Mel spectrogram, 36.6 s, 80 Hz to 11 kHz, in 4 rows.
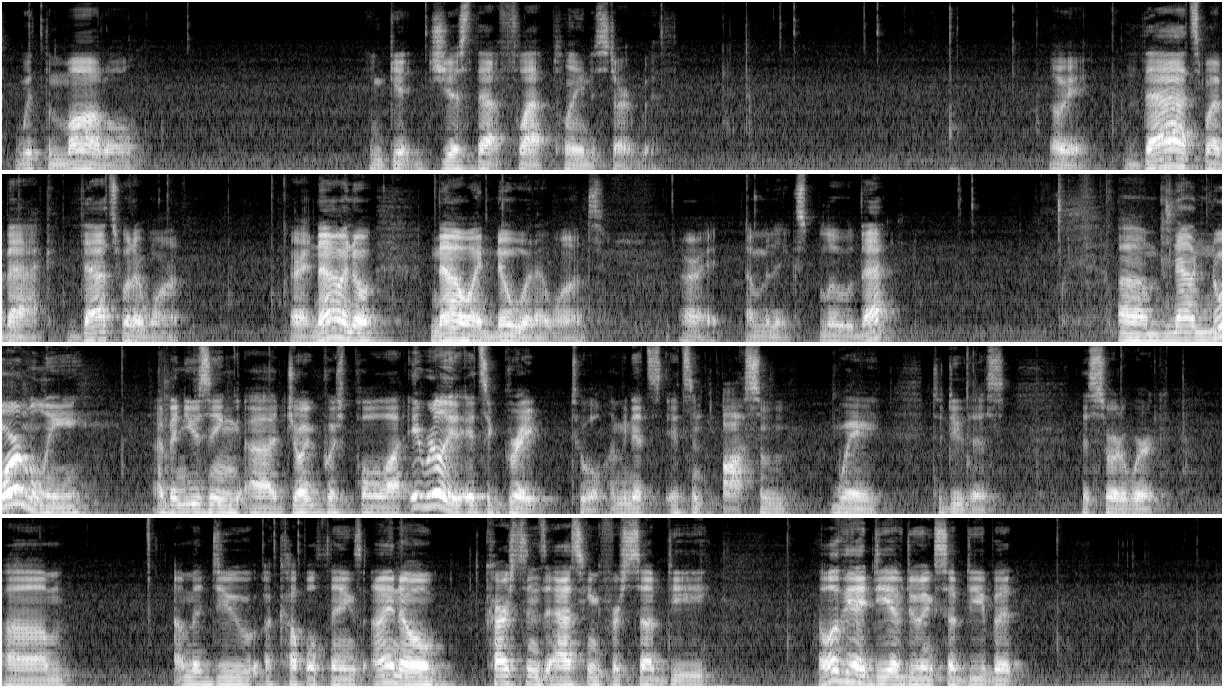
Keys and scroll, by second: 1.2 e, 5.7 space, 7.2 BackSpace, 27.3 space.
